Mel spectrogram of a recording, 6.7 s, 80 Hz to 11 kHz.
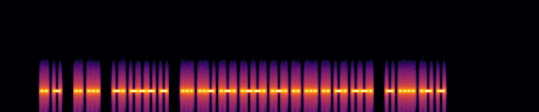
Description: Morse code, heard as a keyed tone, about 44 wpm, 700 Hz. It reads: IT IS NOT SURPRISING THAT
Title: Sets of 5 Words 45wpm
